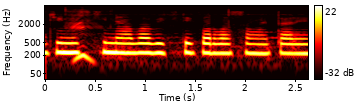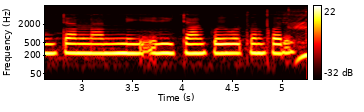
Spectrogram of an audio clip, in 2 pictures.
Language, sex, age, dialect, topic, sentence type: Bengali, female, 18-24, Western, banking, statement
